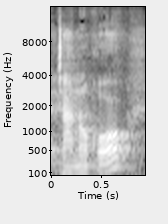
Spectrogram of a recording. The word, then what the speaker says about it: Janaka: yang ksatria tersebut bernama janaka atau Janoko Gem basa Jawa bacanya Janoko yang bersifat halus dan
